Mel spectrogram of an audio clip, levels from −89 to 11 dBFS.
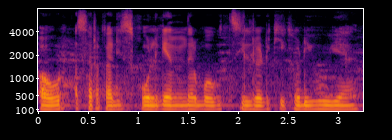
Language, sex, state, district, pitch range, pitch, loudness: Hindi, male, Uttar Pradesh, Saharanpur, 110-115 Hz, 110 Hz, -19 LUFS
